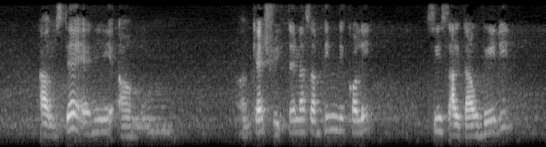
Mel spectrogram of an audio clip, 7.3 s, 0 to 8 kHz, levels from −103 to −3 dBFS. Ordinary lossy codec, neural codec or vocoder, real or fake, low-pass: none; codec, 24 kHz, 0.9 kbps, WavTokenizer, medium speech release version 2; fake; 7.2 kHz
